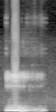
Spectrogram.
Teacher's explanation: as far forward and as high in the mouth as possible no friction is produced and the position of the lips is spread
